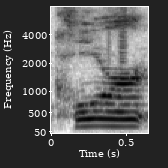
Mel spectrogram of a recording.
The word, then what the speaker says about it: corps: New Yorker but but core is yeah we don't we don't it's a French word and we don't pronounce the p and the S so it's just c-o-r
